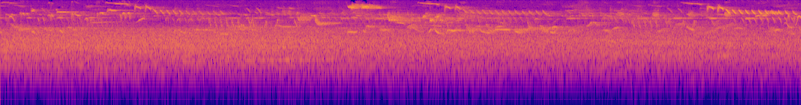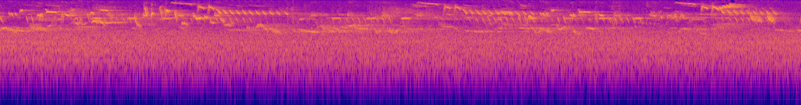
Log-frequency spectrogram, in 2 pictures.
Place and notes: tondatei.de: ottostraße köln
vogelsang, straße, straßenbahn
